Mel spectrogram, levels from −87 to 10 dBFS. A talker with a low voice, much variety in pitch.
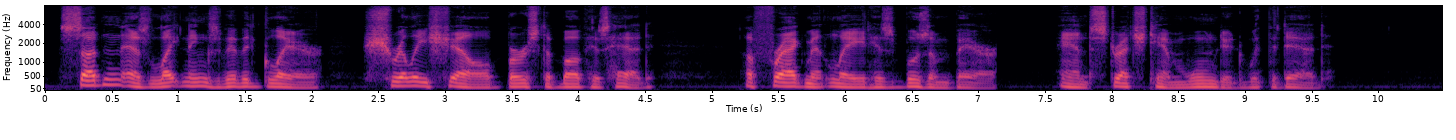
No: low, 115 Hz; average, 4.0 semitones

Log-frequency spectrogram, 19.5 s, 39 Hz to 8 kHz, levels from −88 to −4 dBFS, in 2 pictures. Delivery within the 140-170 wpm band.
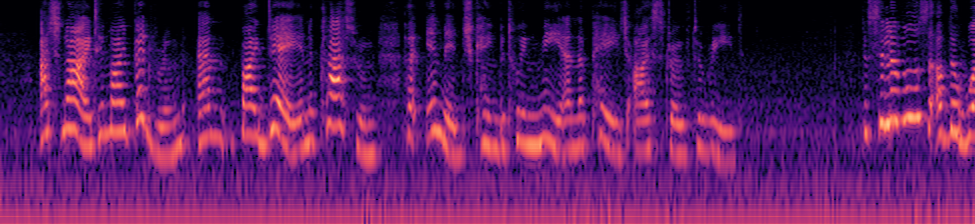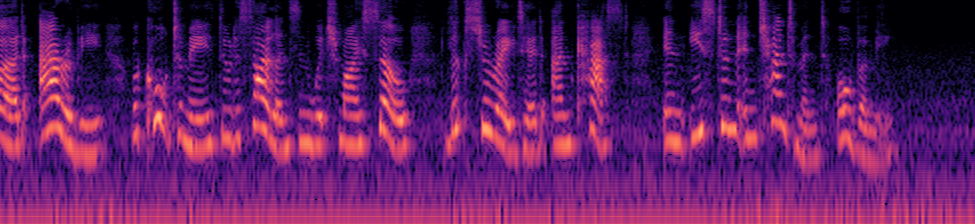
Yes: average, 150 wpm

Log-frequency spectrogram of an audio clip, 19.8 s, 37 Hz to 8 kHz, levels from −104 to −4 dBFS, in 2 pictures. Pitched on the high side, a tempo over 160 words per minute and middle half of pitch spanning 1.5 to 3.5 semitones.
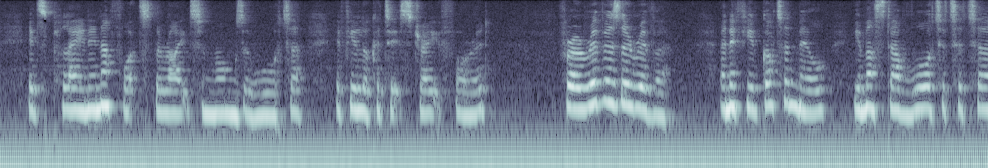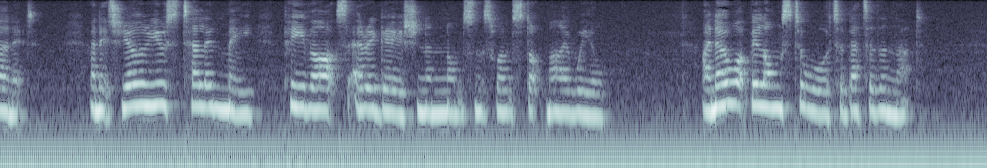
Yes: high, 230 Hz; average, 180 wpm; narrow, 2.5 semitones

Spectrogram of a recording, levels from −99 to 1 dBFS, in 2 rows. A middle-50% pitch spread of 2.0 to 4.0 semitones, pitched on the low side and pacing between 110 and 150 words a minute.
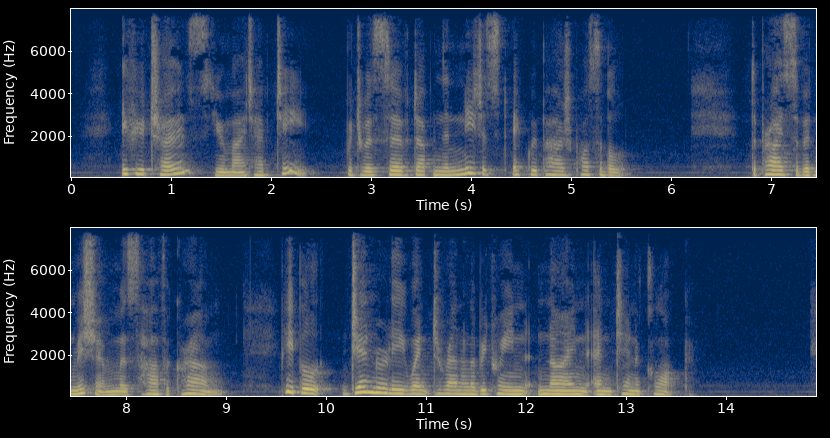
No: average, 3.1 semitones; medium, 175 Hz; average, 140 wpm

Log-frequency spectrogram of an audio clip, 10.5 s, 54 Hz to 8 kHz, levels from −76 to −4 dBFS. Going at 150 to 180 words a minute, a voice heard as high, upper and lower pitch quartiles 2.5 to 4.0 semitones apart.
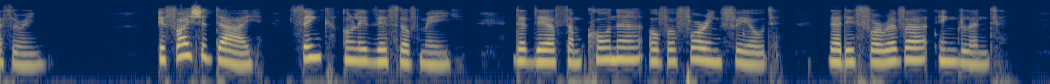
No: slow, 135 wpm; high, 205 Hz; average, 3.1 semitones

